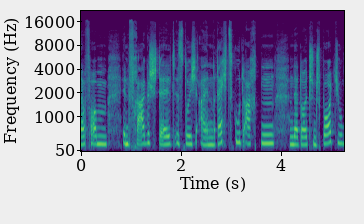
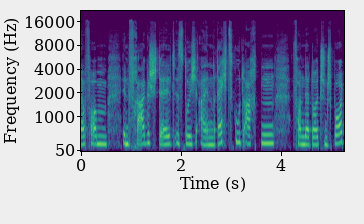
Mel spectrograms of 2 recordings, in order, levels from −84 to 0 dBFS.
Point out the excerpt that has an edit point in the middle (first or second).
first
